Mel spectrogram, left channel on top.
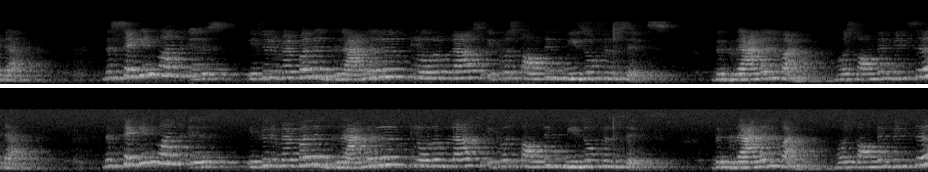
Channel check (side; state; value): right; noise; hiss, 21 dB below the sound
